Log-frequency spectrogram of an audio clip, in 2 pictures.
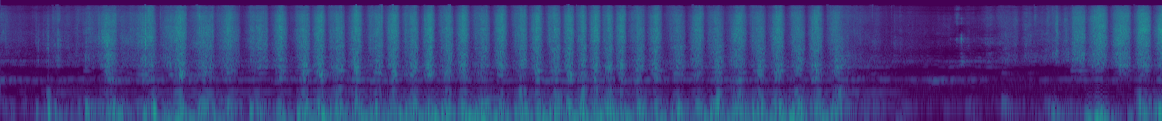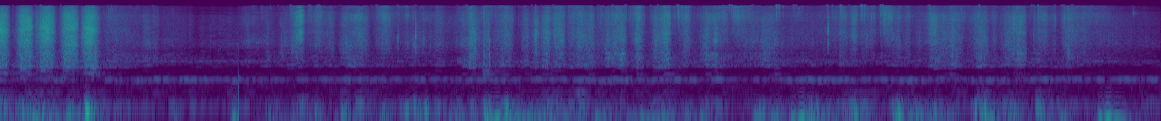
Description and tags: dry rub
Rubbing a mostly dry dishcloth back and forth.
cloth, dishrag, dry, fabric, friction, grind, rag, rub, rubbing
